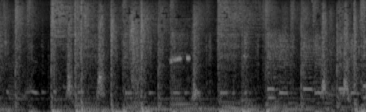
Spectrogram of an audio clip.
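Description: Deep, repeated croaking from a toad-like creature in a video game, steady and fairly loud, layered over busy game music and effects with no talking.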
